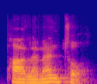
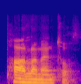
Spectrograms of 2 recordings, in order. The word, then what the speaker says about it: parlamento: Next one, parliament is parlamento. There is O letter in the end, and it is parlamento.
